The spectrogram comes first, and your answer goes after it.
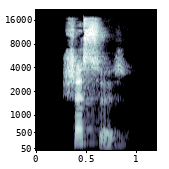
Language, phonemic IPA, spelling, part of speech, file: French, /ʃa.søz/, chasseuse, noun, LL-Q150 (fra)-chasseuse.wav
- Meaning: female equivalent of chasseur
